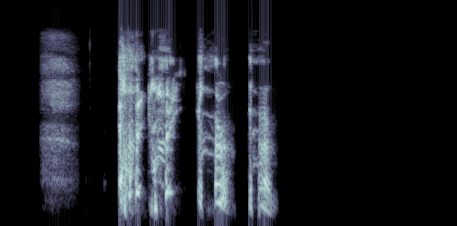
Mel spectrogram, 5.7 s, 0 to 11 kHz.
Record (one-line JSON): {"cough_length": "5.7 s", "cough_amplitude": 32668, "cough_signal_mean_std_ratio": 0.32, "survey_phase": "beta (2021-08-13 to 2022-03-07)", "age": "45-64", "gender": "Male", "wearing_mask": "No", "symptom_cough_any": true, "symptom_runny_or_blocked_nose": true, "symptom_sore_throat": true, "symptom_diarrhoea": true, "symptom_fatigue": true, "symptom_fever_high_temperature": true, "symptom_headache": true, "symptom_loss_of_taste": true, "symptom_onset": "3 days", "smoker_status": "Never smoked", "respiratory_condition_asthma": false, "respiratory_condition_other": false, "recruitment_source": "Test and Trace", "submission_delay": "2 days", "covid_test_result": "Positive", "covid_test_method": "RT-qPCR"}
